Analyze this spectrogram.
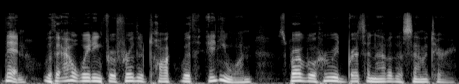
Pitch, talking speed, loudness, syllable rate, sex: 135 Hz, 210 wpm, -16 LUFS, 6.8 syllables/s, male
